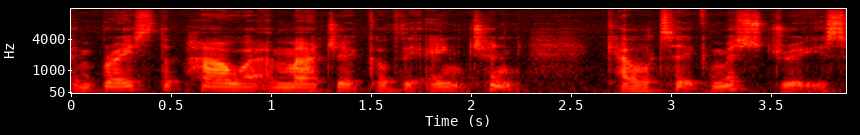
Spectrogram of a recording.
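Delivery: ordinary delivery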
